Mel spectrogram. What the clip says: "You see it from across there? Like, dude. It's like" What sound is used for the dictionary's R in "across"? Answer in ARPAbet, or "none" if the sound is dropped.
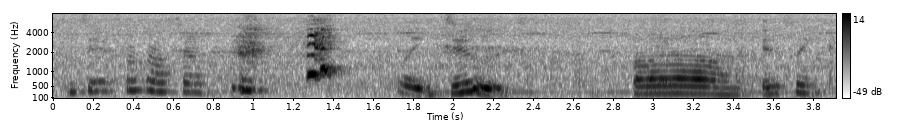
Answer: none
